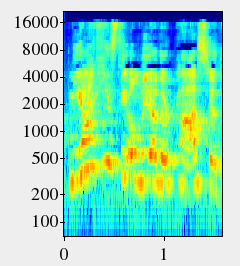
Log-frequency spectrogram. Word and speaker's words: gnocchi: Gnocchi? – Yes!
